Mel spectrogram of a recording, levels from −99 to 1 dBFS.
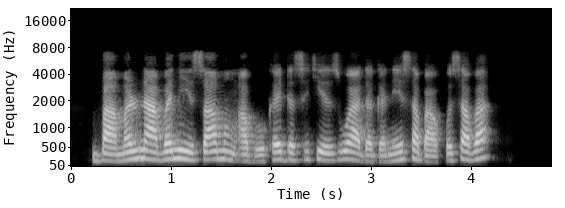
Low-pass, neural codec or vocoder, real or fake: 7.2 kHz; codec, 24 kHz, 0.5 kbps, DualCodec; fake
